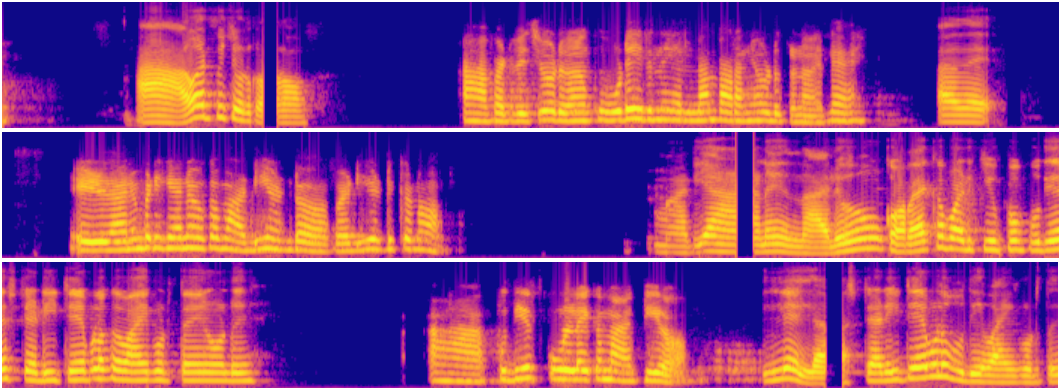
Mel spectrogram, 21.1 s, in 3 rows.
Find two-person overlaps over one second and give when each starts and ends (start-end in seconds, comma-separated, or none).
none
